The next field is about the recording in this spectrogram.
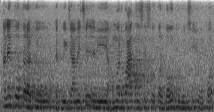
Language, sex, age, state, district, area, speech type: Maithili, male, 45-60, Bihar, Supaul, rural, spontaneous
